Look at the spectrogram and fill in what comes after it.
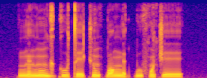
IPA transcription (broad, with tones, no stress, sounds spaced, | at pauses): ŋ ɛ̃˨ ŋ ũ˦˨ ɡ ɨ˨ k u˦˨ t e˨˦ t͡ʃ ũ˦˨ k͡p ɔ˧ ŋ ɛ˨ k͡p u˧ f ɔ̃˧ t͡ʃ eː˨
